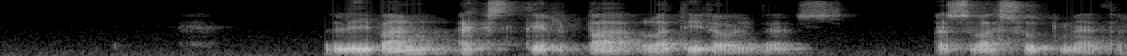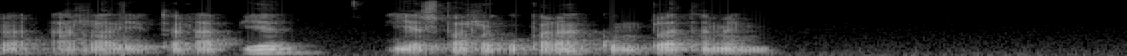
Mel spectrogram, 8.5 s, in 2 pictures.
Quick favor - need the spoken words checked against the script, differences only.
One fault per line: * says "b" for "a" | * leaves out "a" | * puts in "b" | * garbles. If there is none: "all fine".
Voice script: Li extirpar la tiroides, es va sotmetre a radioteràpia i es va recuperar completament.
* puts in "van"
